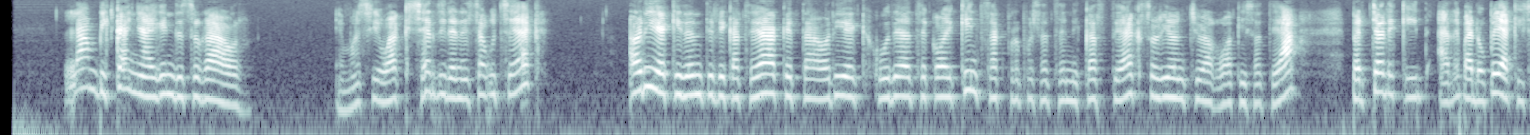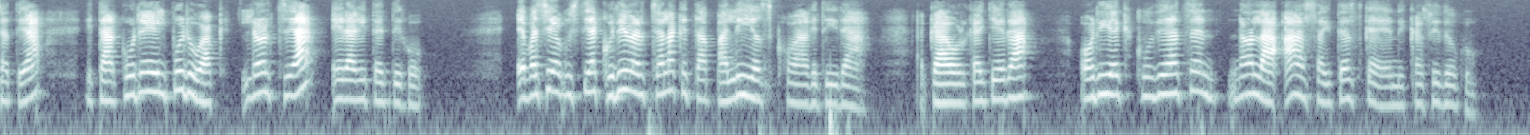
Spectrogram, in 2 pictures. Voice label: locutora infantil euskera basque child voiceover voz niño; voz de niño

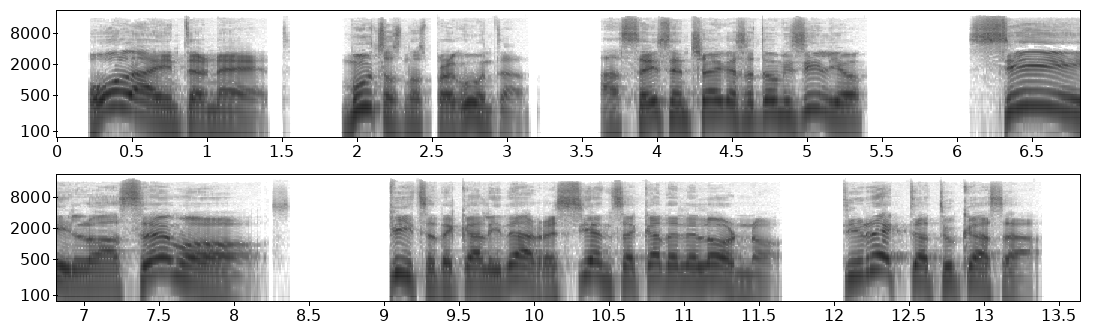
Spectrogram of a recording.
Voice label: locutor norteamericano imitacion voiceover; locutor norteamericano hablando español

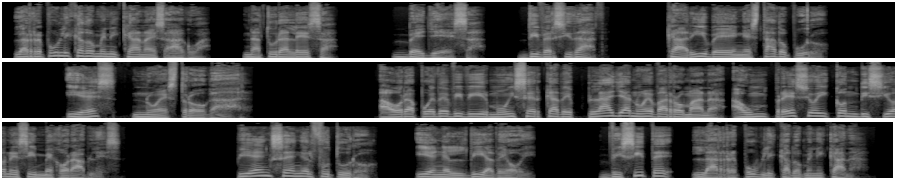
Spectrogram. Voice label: locutor dominicano dominican voiceover; locutor de Santo Domingo

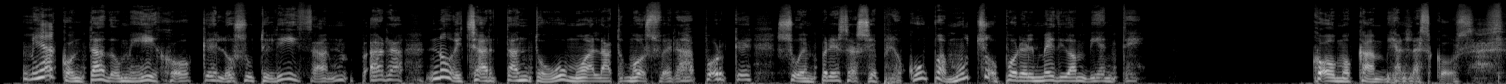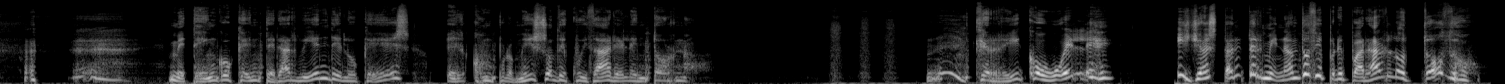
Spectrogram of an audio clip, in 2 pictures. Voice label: locutora abuela spanish voiceover; voces ancianos

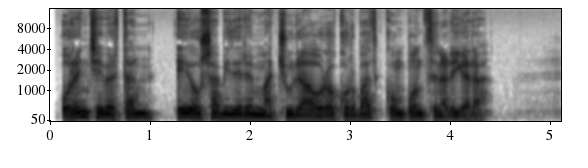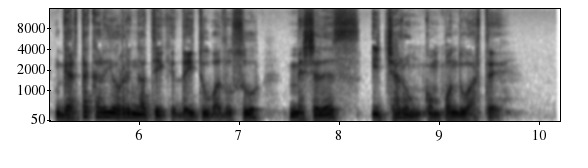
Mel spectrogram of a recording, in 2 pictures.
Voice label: basque voiceover locutor euskara; locutor vasco

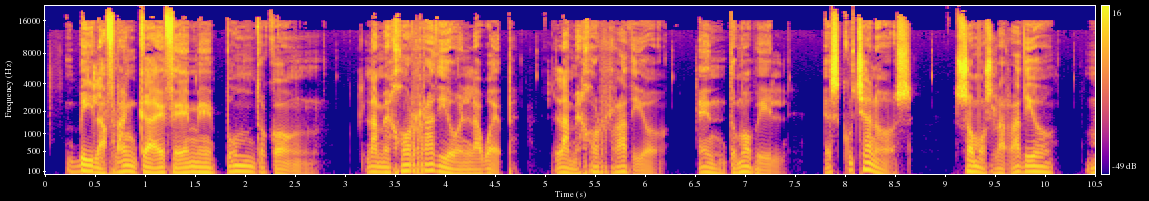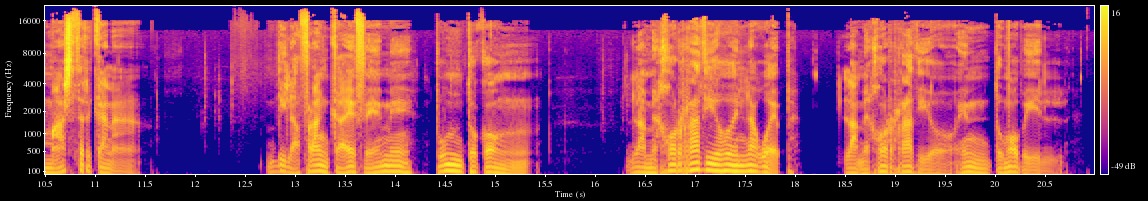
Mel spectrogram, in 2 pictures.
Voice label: indicativo radio; locutor del indicativo de radio Vilafranca

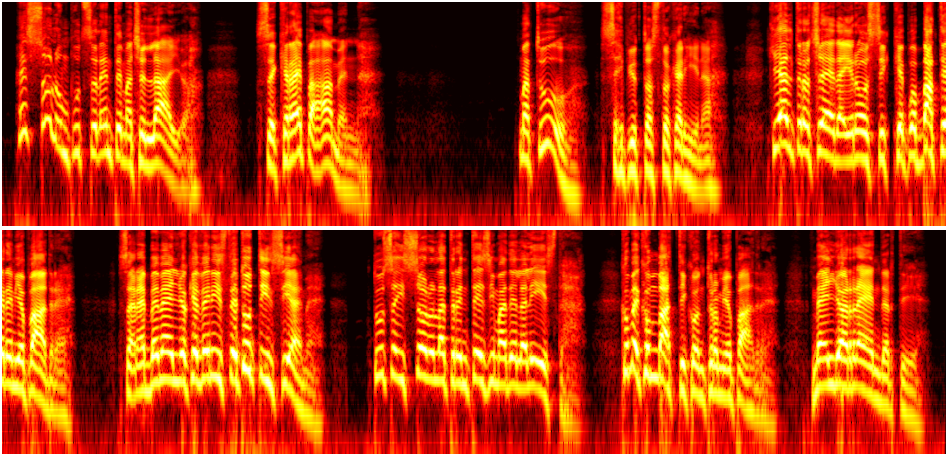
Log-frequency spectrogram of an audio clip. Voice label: locutor italiano italian voiceover; Italian voice artist, locutora italiana de doblaje. Locutor italiano doblaje

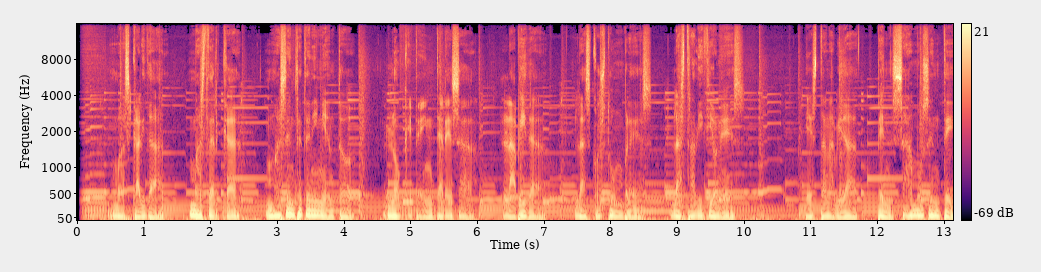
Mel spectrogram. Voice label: locutores navidad calidad musica libre; Mensaje de felicitación navideña para emisoras de radio y de televisión; Más calidad para su programación. Versión con música libre de derechos de autor.

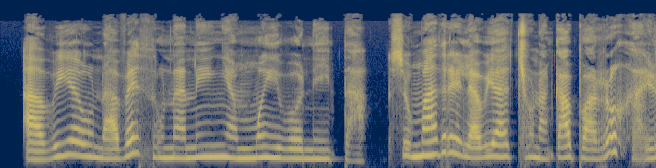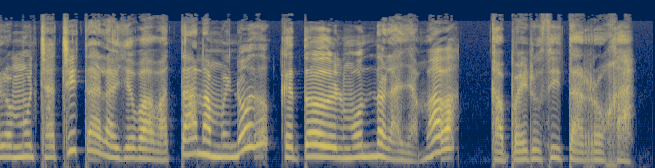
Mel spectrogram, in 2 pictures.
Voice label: locutora voz niña; Children voices; Kid voice over

